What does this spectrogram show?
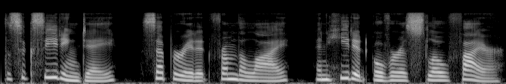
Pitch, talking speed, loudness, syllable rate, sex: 200 Hz, 180 wpm, -17 LUFS, 4.8 syllables/s, female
